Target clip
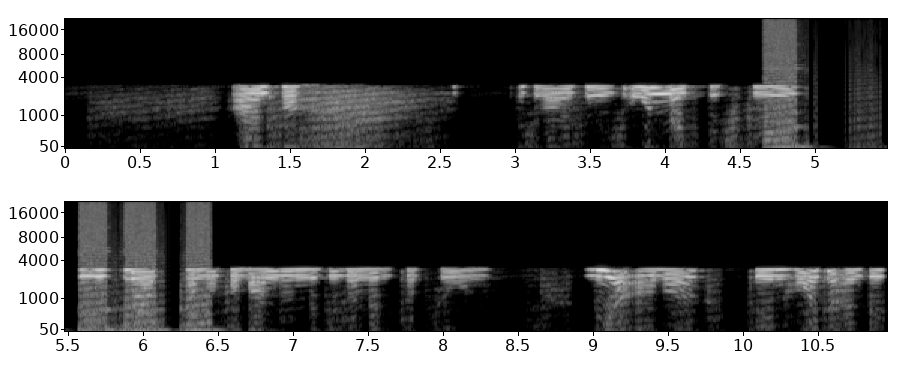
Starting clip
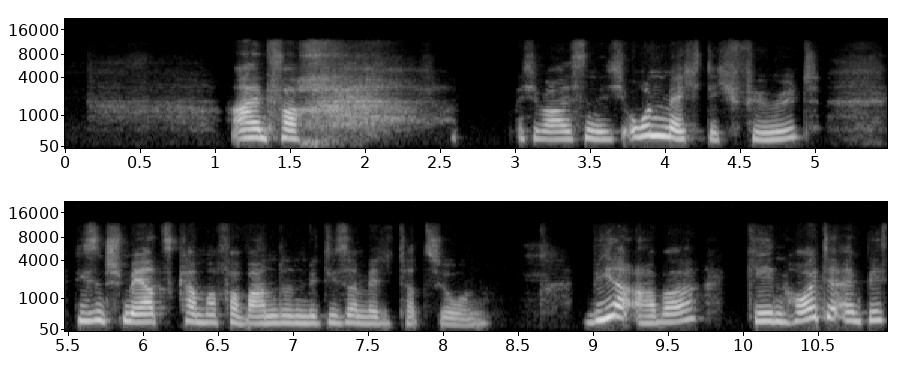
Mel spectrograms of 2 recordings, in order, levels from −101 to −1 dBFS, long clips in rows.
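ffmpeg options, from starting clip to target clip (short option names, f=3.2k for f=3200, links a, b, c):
-filter_complex "[0:a]equalizer=f=250:t=o:w=2.1:g=14.5,dynaudnorm=f=860:g=5:m=8.5dB,lowpass=f=2.5k:t=q:w=0.5098,lowpass=f=2.5k:t=q:w=0.6013,lowpass=f=2.5k:t=q:w=0.9,lowpass=f=2.5k:t=q:w=2.563,afreqshift=-2900,aeval=exprs='val(0)*sin(2*PI*280*n/s)':c=same,asplit=3[a][b][c];[a]afade=t=out:st=4.65:d=0.02[d];[b]acrusher=bits=5:dc=4:mix=0:aa=0.000001,afade=t=in:st=4.65:d=0.02,afade=t=out:st=6.44:d=0.02[e];[c]afade=t=in:st=6.44:d=0.02[f];[d][e][f]amix=inputs=3:normalize=0,asplit=2[g][h];[h]adelay=2.2,afreqshift=2.5[i];[g][i]amix=inputs=2:normalize=1,volume=-5.5dB"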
